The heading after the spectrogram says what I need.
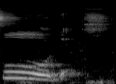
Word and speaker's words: food: You have to pronounce this as food. Look, book. In food, Okay, you spell long oo sound here.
